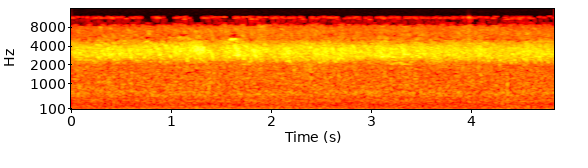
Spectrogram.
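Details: Golden Misri chicks, 23 days old, kept on a Pakistani poultry farm, peep together in a thick, continuous high-pitched wash, over a constant low hum.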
